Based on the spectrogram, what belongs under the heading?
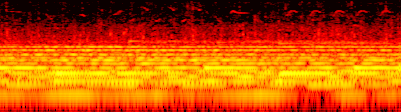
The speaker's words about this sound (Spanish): El agua. Te, tengo que las peceras son como relajantes cuando tienen como su parte de la, como el filtro, güey. Sí. O sea, o Prende un las velas, un aroma, acostado. O sea, sí es muy relajante, güey.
